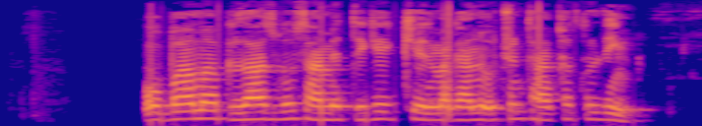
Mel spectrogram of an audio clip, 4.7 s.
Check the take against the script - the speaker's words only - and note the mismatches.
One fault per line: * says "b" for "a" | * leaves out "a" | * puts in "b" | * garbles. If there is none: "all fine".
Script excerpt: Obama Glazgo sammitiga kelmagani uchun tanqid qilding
all fine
